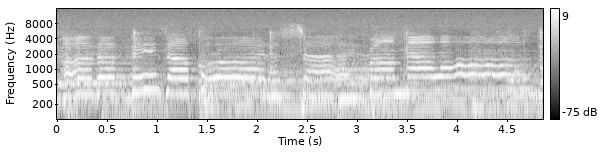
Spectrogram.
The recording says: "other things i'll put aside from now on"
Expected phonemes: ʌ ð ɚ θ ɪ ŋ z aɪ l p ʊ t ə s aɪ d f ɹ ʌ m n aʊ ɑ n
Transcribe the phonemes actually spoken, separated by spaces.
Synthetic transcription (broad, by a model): ʌ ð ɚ θ ɪ ŋ z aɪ p ʊ t ə s aɪ d f ɹ ʌ m n aʊ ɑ n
